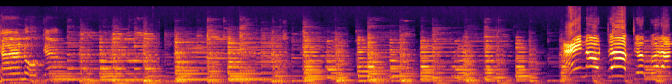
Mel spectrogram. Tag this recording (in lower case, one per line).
music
